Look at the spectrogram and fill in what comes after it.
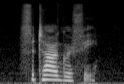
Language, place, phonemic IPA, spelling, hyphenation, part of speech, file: English, California, /fəˈtɑ.ɡɹə.fi/, photography, pho‧to‧gra‧phy, noun, En-us-photography.ogg
- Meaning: 1. The art and technology of producing images on photosensitive surfaces, and its digital counterpart 2. The occupation of taking (and often printing) photographs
